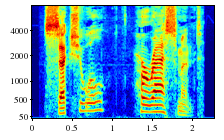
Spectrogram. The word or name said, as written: sexual harassment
